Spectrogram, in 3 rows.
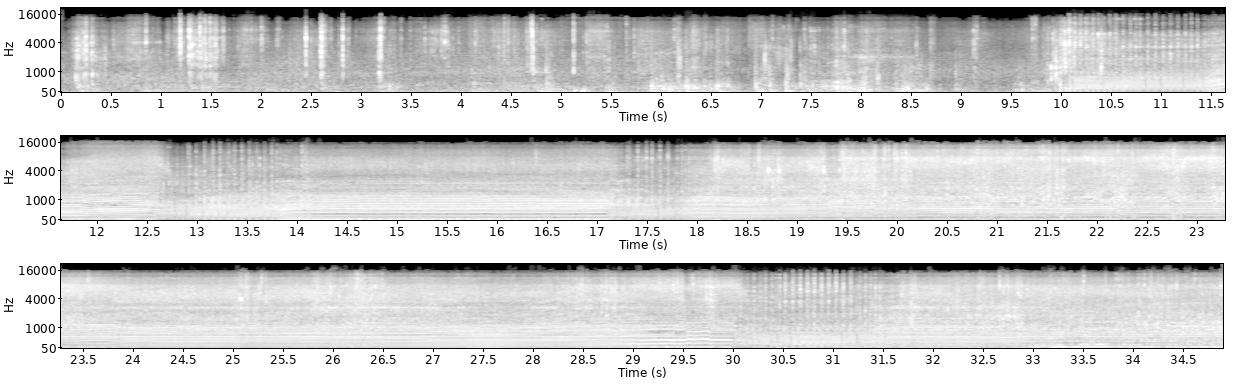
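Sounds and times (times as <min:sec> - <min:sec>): rustling and clicking: 0:00.0 - 0:10.5
string trimmer engine revving: 0:09.9 - 0:34.9.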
